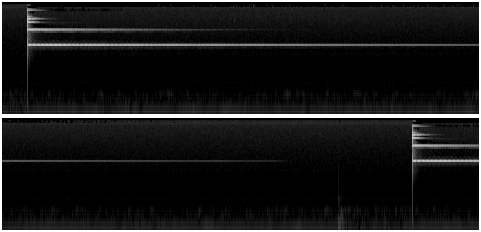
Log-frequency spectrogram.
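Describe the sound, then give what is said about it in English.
Two strikes of a meditation bell, each a bright, clear ring with a long, slowly fading sustain; the first tone rings out for many seconds before the second strike arrives, with no talking. “I'll ring the bells twice, you listen to them, and let them serve as a mini meditation to anchor your attention more deeply in the present.”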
